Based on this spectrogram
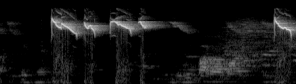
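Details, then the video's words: Caged Buxtoni white-eye, strongly in breeding condition, hopping while it fires out song: a string of loud, high, descending slurred notes, then a low murmuring sound and one more sharp note. "burung pleci Buxtoni birahi kencang loncat indah nembak"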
